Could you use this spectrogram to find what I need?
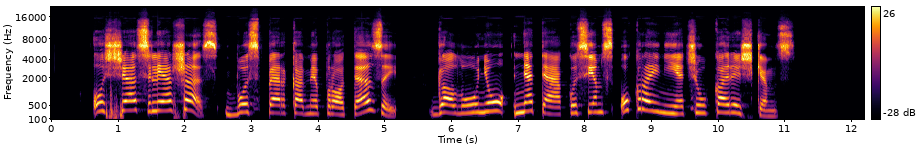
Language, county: Lithuanian, Utena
